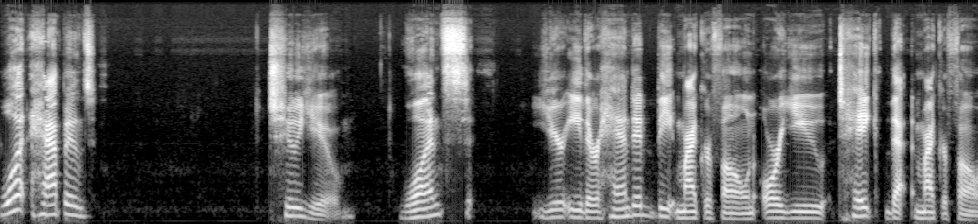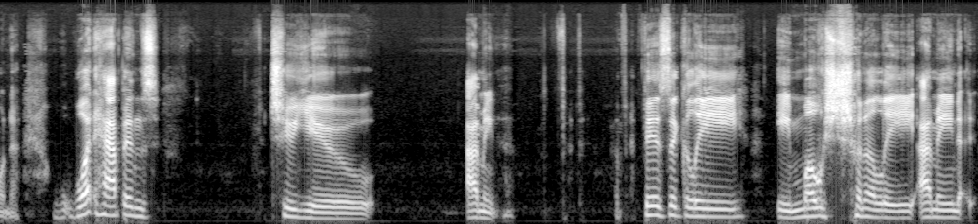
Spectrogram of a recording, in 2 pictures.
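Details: Stuttering in a podcast host who stutters and describes having a speech impediment; stuttering.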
